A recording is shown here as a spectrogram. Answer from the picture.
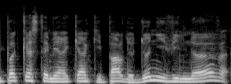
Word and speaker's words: Denis Villeneuve: parlent de Denis Villeneuve, c'est extrêmement rigolo d'entendre les Américains essayer de prononcer Denis Villeneuve. Comment il est? Danny Villanueva, si. Voilà. Parce qu'ils prennent le truc, parce qu'ils ont déjà entendu Villanueva en espagnol.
